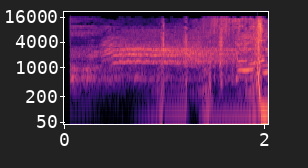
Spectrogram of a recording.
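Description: A high-pitched, drawn-out vocal cry held on a nearly steady pitch, with a few sharp clicks over it, ending in a sharp loud hit right at the end.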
